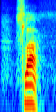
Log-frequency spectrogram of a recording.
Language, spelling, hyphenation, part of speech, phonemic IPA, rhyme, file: Dutch, sla, sla, noun / verb, /slaː/, -aː, Nl-sla.ogg
- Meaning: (noun) 1. lettuce 2. salad; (verb) inflection of slaan: 1. first-person singular present indicative 2. second-person singular present indicative 3. imperative 4. singular present subjunctive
